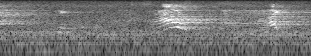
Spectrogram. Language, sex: Northern Sotho, female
